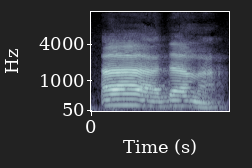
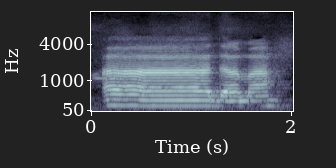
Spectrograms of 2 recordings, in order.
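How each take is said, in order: First: The opening vowel is held for two beats. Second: The opening vowel is held far too long. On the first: The speaker calls it right. "Yang betul itu adalah adama yang dipanjangkan menjadi dua harokat" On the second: The speaker calls it wrong. "itu kan kepanjangan melebihi dua harokat"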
